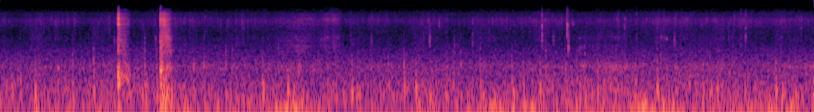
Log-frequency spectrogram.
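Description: Wind buffeting the microphone in a low rumble while someone walks on snowshoes through fresh snow. Two sharp clicks come about a second in, half a second apart.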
